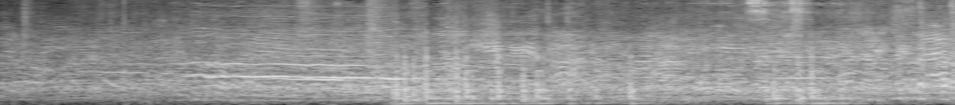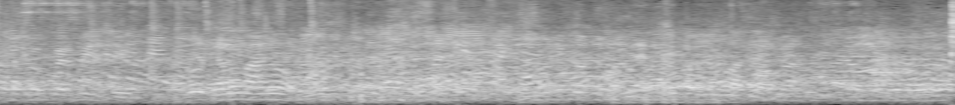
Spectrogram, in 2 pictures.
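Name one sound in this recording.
A brass band plays a lively tune outdoors.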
